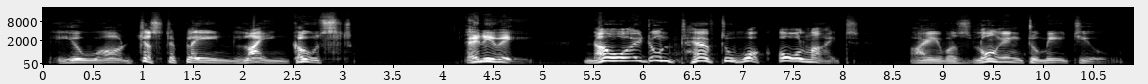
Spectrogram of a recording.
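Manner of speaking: bold declaration. A narrator's reading. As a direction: tell the ghost off without fear.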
